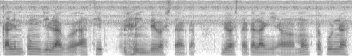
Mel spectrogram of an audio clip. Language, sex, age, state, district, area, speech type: Nepali, male, 30-45, West Bengal, Kalimpong, rural, spontaneous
